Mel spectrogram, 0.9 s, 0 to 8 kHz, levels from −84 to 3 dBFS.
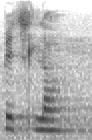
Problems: none marked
